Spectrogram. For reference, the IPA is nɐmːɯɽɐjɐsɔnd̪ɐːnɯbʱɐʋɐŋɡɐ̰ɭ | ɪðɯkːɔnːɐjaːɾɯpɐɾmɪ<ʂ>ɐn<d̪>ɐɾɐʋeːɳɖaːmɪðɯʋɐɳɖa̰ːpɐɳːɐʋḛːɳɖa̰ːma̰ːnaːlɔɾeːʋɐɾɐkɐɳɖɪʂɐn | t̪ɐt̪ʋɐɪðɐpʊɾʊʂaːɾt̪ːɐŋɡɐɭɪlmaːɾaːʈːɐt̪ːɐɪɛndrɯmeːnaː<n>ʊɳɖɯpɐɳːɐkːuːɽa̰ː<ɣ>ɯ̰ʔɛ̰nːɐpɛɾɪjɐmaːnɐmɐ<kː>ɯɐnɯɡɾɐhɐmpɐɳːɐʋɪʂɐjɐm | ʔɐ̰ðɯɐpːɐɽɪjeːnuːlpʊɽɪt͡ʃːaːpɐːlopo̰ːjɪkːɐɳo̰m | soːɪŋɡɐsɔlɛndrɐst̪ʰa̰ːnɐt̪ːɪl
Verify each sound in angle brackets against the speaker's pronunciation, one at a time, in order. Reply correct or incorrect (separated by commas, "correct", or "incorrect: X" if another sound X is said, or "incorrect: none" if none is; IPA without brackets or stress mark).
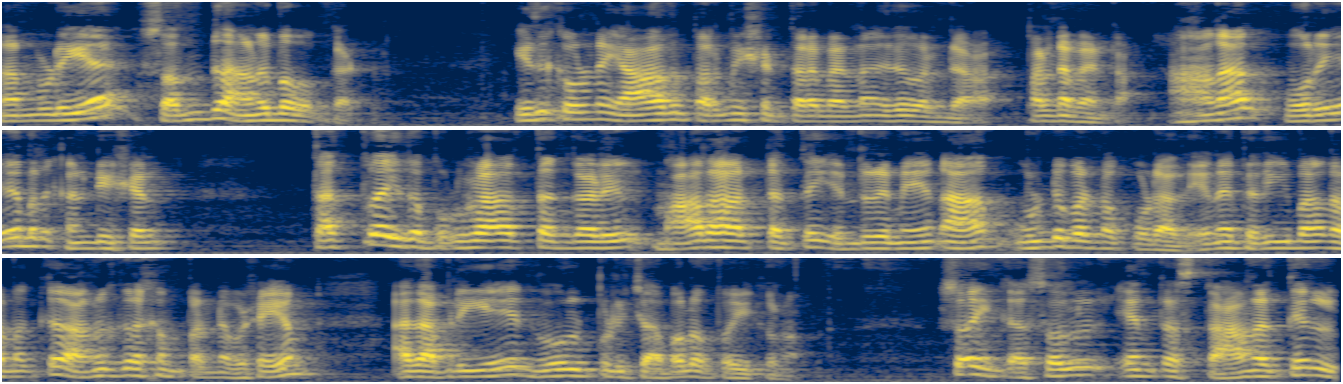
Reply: correct, incorrect: t̪, incorrect: m, incorrect: ð, correct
